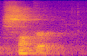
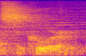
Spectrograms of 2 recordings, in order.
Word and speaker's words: succour: And I don't see Fiona here this morning, but they tell me over in England, that's the way you pronounce that word, succor. Okay, S-U-C-C-O-U-R. It's not succor, it's succor.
